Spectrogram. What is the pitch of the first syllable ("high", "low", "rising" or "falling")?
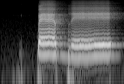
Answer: high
